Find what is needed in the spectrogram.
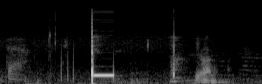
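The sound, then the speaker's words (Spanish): A single short telephone line tone sounds as a call to Kenya cuts off, a steady electronic beep lasting about a quarter second, surrounded by people talking. “Se nos ha cortado la llamada”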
